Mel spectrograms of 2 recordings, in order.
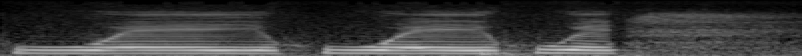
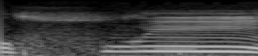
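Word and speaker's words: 会: 후웨이. 회의는 아니에요. 근데 얼핏 들으면 회의처럼도 들리는데 후웨이. 그러니까 어떤 사람은 또 후이 이렇게도 하죠. 후이 이렇게도 하는데 후웨이. 그러니까 회의는 아니에요. 후이도 아니에요. 후웨이를 빨리 하셔야 돼요.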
